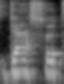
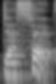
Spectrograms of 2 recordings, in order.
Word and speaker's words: desert: By the way, it's desert, stress falls on the first syllable, not desert.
